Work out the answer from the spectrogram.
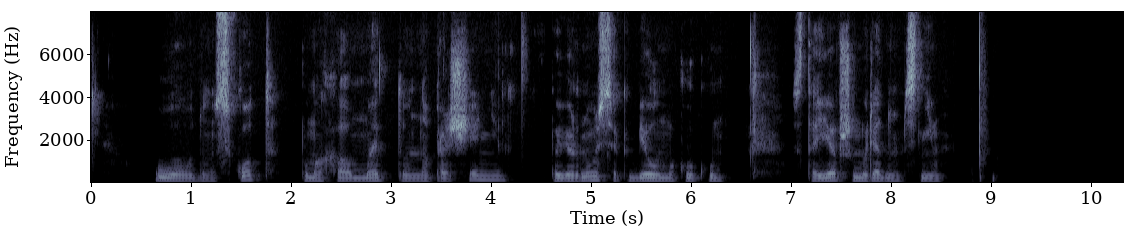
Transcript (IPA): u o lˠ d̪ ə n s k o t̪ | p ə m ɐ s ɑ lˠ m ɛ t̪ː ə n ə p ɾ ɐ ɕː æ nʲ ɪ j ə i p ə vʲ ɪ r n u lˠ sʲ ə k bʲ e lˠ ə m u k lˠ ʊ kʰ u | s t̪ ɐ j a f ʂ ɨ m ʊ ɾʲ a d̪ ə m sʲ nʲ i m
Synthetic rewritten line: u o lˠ d̪ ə n s k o t̪ | p ə m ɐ x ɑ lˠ m ɛ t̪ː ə n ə p ɾ ɐ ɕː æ nʲ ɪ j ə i p ə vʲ ɪ r n u lˠ sʲ ə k bʲ e lˠ ə m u k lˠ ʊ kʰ u | s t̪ ɐ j a f ʂ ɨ m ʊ ɾʲ a d̪ ə m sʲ nʲ i m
